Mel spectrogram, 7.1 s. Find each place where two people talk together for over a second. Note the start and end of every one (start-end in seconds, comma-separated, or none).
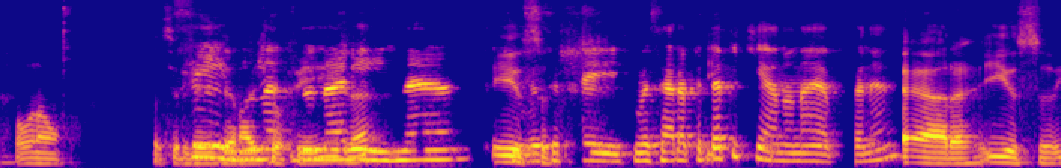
1.1-2.6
